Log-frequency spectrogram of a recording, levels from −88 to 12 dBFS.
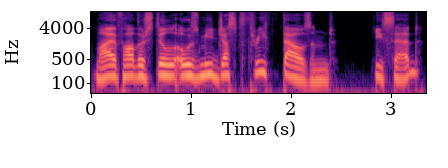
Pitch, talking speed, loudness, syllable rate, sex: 160 Hz, 180 wpm, -17 LUFS, 4.1 syllables/s, male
